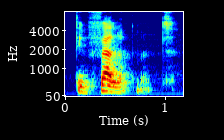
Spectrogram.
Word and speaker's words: development: Now, Let's decide which syllable takes the stress. Is it the first one, development? Is it the second one, development? The third one, development? Or the last syllable, development? In this case, it's the second syllable, development.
